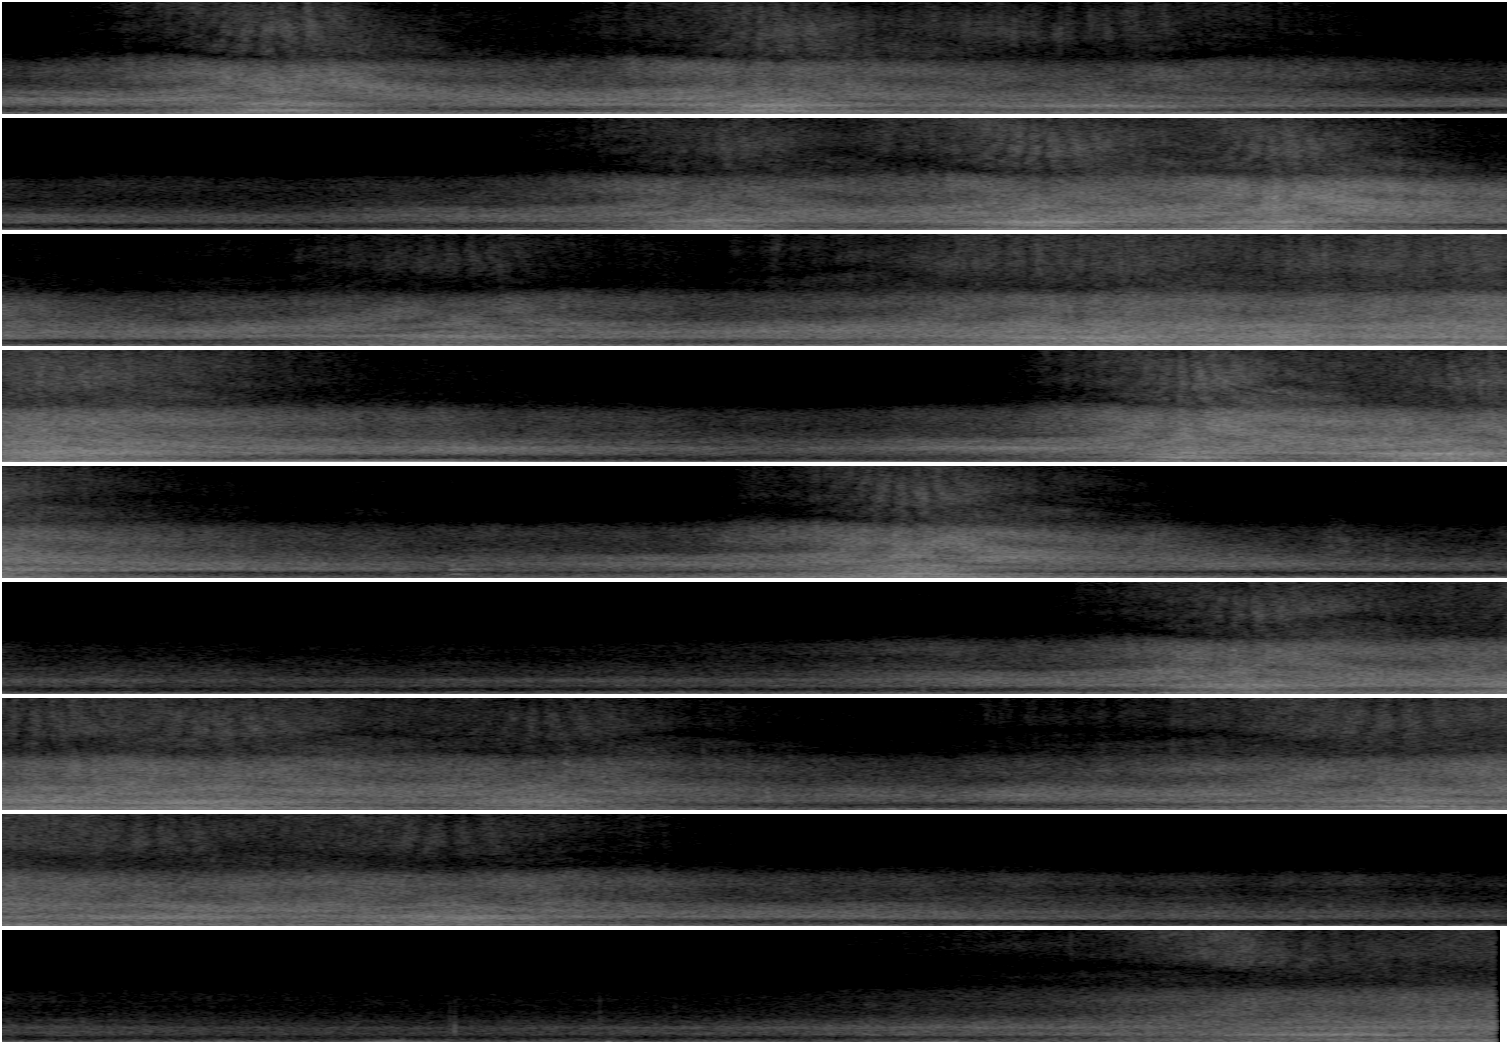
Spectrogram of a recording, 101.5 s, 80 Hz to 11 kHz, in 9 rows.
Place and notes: berlin, schwarzer kanal, in front - berlin schwarzer kanal, in front
traffic, binaural, recorded for the quEAR soundart festival 2011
